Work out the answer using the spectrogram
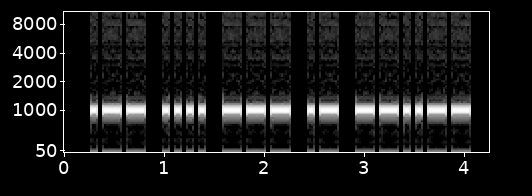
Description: Morse code, heard as a keyed tone, about 20 wpm, 1000 Hz. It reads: WHOA,
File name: qotdfiles / 20wpm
